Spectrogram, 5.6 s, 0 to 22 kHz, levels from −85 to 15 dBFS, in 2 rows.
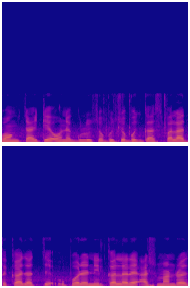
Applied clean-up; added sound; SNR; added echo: none; none; none; none.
